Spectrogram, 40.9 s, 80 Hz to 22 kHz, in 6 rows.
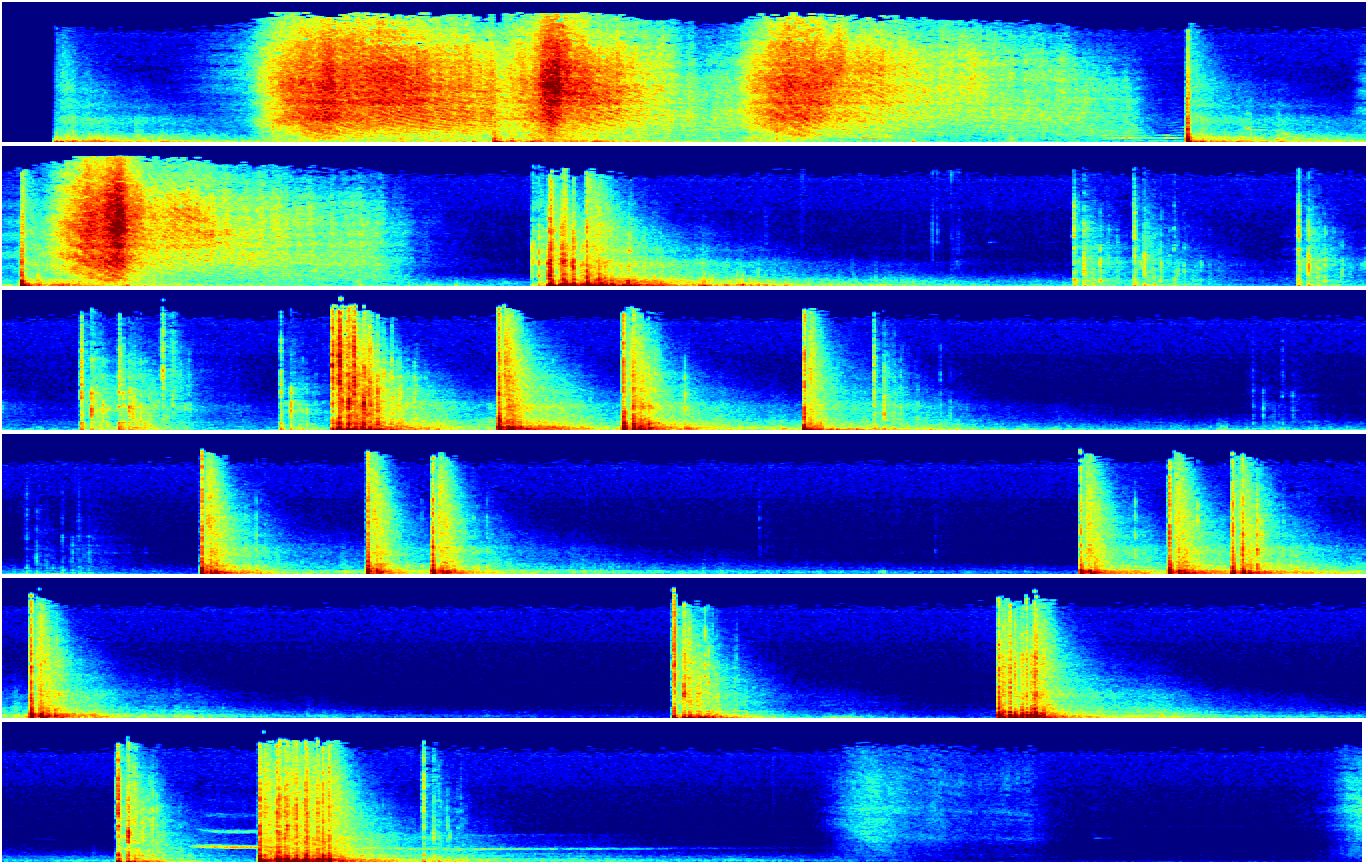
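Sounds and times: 
firework display outdoors: 0.3 - 18.8, 19.8 - 23.6, 25.8 - 28.2, 32.3 - 33.2, 34.7 - 37.4
people at an outdoor firework display: 1.3 - 9.9.

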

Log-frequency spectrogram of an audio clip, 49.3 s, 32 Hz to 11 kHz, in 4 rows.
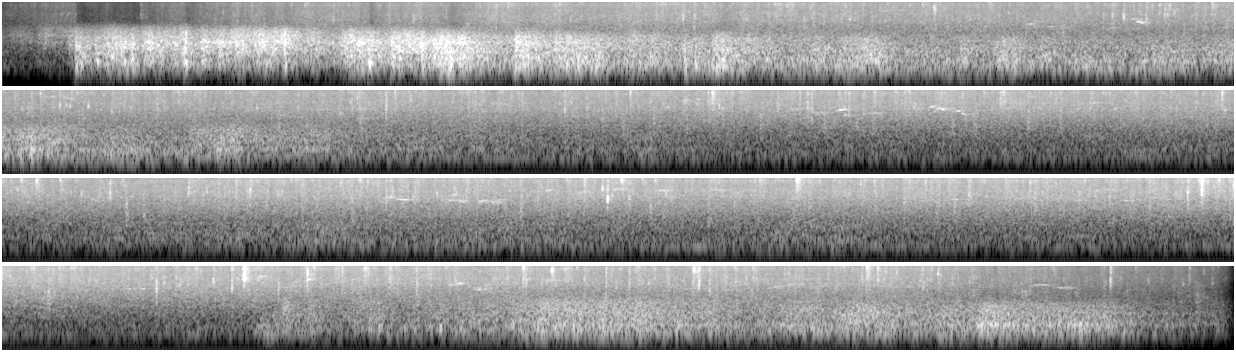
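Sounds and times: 
rain in woods: 0.0 - 49.2
thunder in woods: 0.4 - 15.7, 39.5 - 49.2.

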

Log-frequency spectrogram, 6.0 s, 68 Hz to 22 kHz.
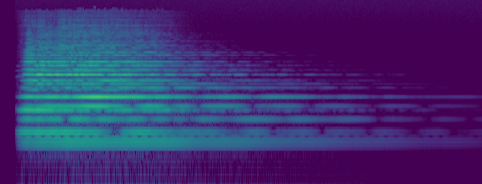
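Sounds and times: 
higher tuba tone duet: 0.2 - 4.2.

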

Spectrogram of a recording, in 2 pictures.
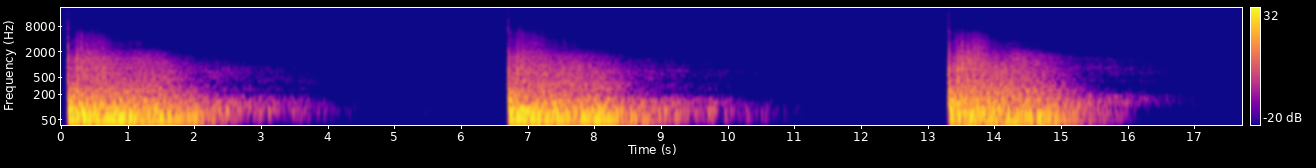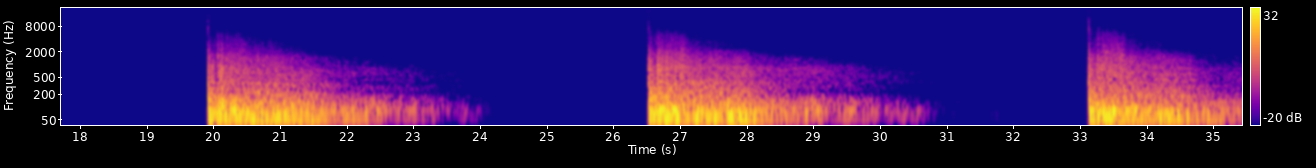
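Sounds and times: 
long explosion with sustained low end: 0.1 - 4.5, 6.7 - 11.0, 13.3 - 17.0, 20.0 - 24.1, 26.6 - 31.0, 33.2 - 35.4.

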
